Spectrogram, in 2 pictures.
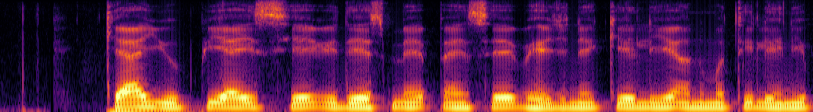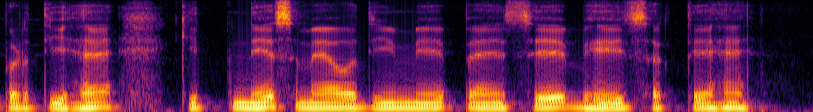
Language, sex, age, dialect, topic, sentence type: Hindi, male, 25-30, Garhwali, banking, question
